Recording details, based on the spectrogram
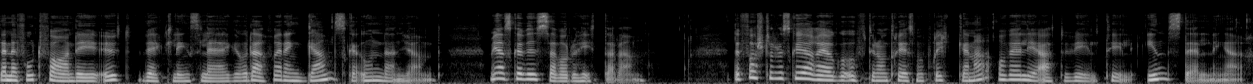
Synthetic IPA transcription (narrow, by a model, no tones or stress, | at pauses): d̪̥ɛnæɾfʊʈːfɑːɾand̪əɪʔʉ̟ːt̪vɛkʰlɪŋslɛːɡəɔd̪æɾfœɾæɖɛnɡanska̰ʔɵnd̪a̰njœ̰md̪mɛnjɑːɡskaviːsavaɖɵɦɪt̪ʰːa̰ɖɛ̰n | d̪̥ɛfœʂʈad̪ɵskajœːɾaæɾɔɡoːɵpːt̪ʰɪld̪ɔmt̪ʰɾeːsmoːpʰɾɪkːaɳaɔvɛlja̰ʔa̰t̪̚d̪̥ɵvɪlt̪ʰɪlɪnst̪ɛ̰lnɪ̰ŋa̰ɾ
